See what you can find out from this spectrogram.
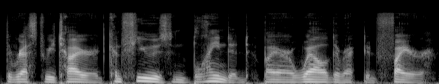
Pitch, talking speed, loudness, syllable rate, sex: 110 Hz, 150 wpm, -20 LUFS, 4.4 syllables/s, male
